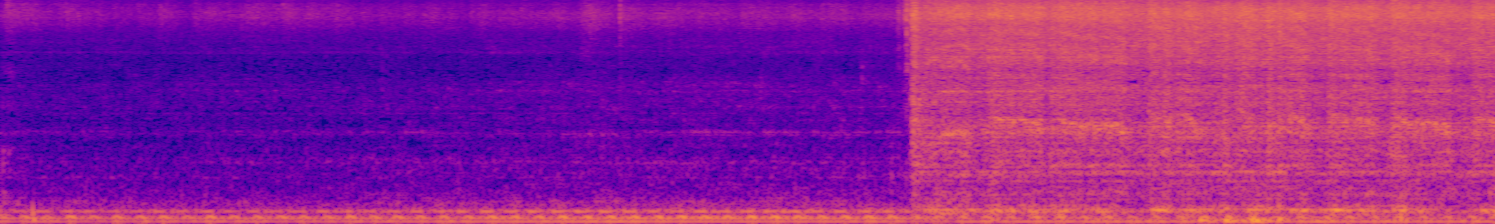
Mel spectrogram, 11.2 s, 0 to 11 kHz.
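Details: 1997 Ford Taurus cranks but won't start: steady starter chugging about three beats a second, then a loud rush, never fires; fuel pump already replaced, spark present, fuses good, battery disconnected an hour to reset computer, still no start.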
